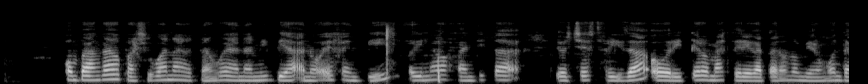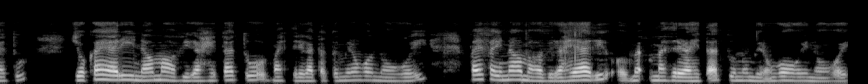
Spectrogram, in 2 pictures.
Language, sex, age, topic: Oshiwambo, female, 25-35, finance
